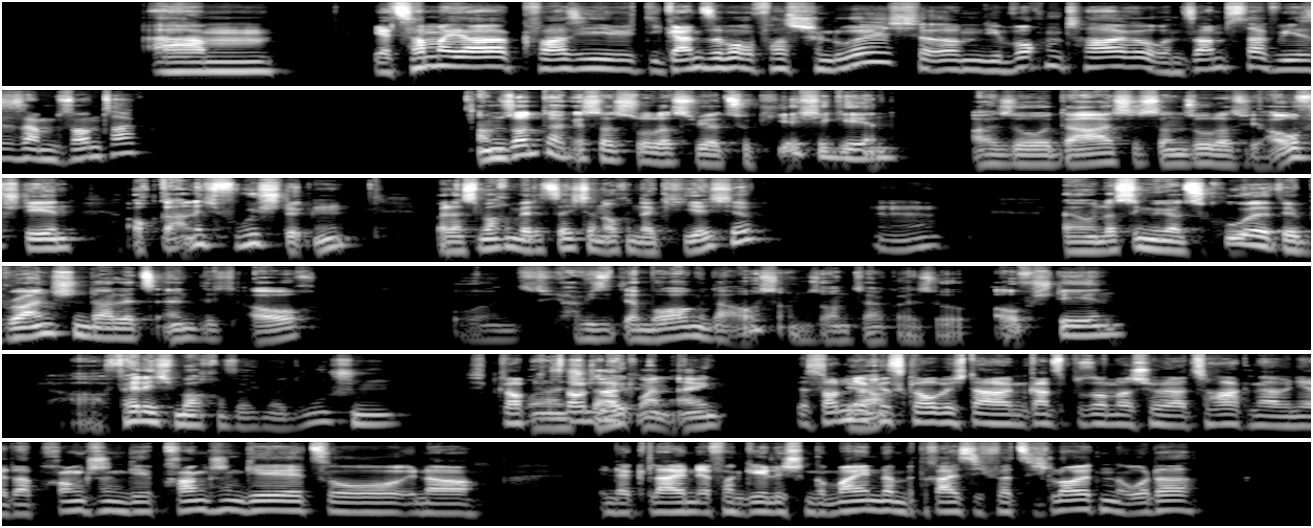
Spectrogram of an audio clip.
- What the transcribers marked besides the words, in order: joyful: "Kirche"; other background noise
- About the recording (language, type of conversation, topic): German, podcast, Wie sieht deine Morgenroutine an einem normalen Wochentag aus?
